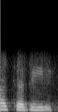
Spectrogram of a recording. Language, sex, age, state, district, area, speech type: Punjabi, female, 45-60, Punjab, Jalandhar, urban, conversation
